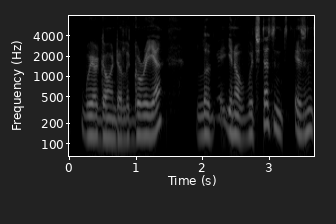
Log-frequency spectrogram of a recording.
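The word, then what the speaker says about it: Leiria: go all right right we are going to lria you know which doesn't isn't spelled at all like lria it's spelled more like L right just south of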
